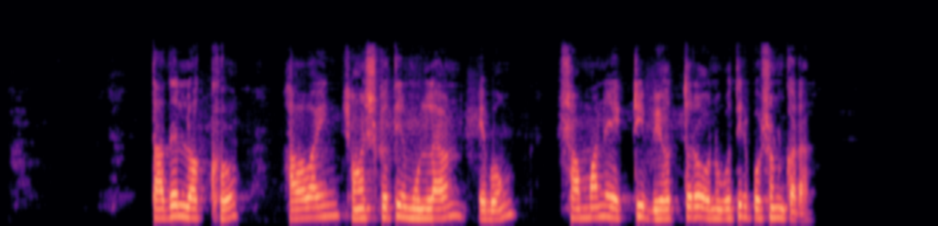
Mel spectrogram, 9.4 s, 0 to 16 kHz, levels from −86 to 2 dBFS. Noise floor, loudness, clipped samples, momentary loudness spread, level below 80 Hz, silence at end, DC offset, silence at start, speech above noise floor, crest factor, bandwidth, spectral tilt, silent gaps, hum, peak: -87 dBFS; -18 LUFS; under 0.1%; 7 LU; -58 dBFS; 1.3 s; under 0.1%; 1.55 s; 70 dB; 16 dB; 7.6 kHz; -7 dB/octave; none; none; -2 dBFS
